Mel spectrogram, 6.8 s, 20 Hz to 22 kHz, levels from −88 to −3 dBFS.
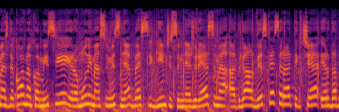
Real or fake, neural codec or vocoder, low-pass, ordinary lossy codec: fake; autoencoder, 48 kHz, 128 numbers a frame, DAC-VAE, trained on Japanese speech; 19.8 kHz; MP3, 64 kbps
